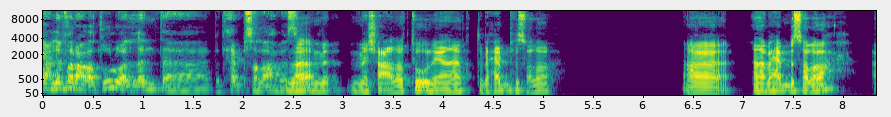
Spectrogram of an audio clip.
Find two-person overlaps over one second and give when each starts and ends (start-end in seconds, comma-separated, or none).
none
